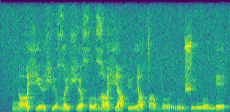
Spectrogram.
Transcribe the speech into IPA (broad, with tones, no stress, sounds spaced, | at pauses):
ŋ ɑ˨˩˦ fʲ ø˨˩˦ ç y˩ ʁ y˥˧ ç ø˥˧ χ u˨˩˦ ʁ ɑ˥˧ fʲ ɑ˥˧ ʔ y˩ l e˥˧ tˤ o˨˩˦ b o˨˩˦ r u˨˩˦ ʃ y˨˩˦ w o˧ ŋ e˥˧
